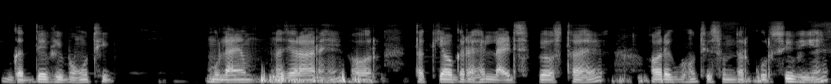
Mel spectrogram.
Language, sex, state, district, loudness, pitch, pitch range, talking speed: Hindi, male, Chhattisgarh, Sarguja, -18 LUFS, 115 Hz, 110-130 Hz, 175 wpm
